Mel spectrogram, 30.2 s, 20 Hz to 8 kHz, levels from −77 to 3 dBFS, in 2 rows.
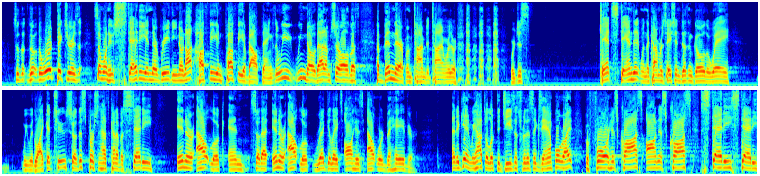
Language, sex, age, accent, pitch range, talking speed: English, male, 50-69, American, 150-190 Hz, 190 wpm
